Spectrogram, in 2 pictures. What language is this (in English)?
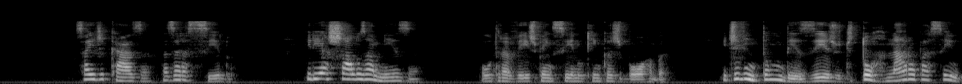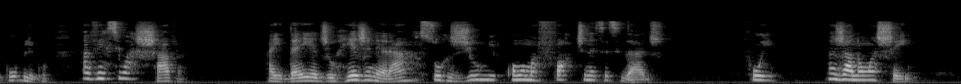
Portuguese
